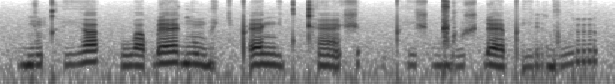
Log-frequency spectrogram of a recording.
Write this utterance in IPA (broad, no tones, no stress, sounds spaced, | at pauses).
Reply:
ɟ ũ kʰ i̤ ɐ̯ | w ʌ ɓ ɛ ɡ ũ b i c pʼ ɛ ŋ i̤ tʲ kʰ ɛ̃ ʃ | pʰ i̤ ʃ ɡ͡ǁ ṳ ʃ ɗ ɛ pʼ i̤ r ɡ ṳ r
